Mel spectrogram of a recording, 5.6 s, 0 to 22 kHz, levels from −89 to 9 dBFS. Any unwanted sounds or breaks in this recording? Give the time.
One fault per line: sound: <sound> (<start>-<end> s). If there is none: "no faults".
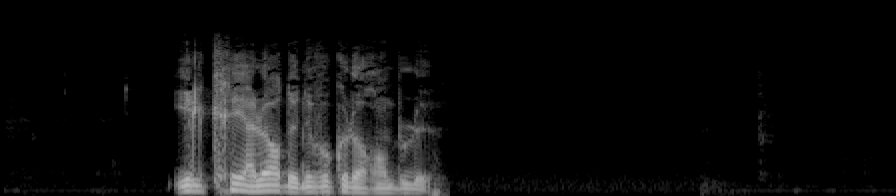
no faults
